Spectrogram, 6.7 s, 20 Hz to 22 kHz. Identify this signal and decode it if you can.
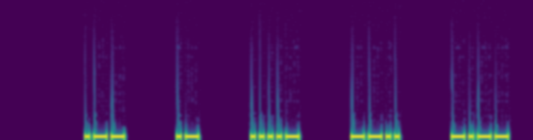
Morse code, heard as a keyed tone, about 22 wpm, spaced as for 10 wpm, 700 Hz. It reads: WA4ZY
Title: USA Call Signs - 4x Character Spacing - 22wpm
